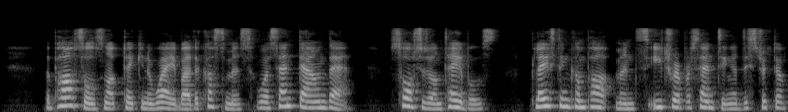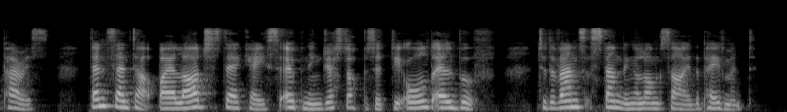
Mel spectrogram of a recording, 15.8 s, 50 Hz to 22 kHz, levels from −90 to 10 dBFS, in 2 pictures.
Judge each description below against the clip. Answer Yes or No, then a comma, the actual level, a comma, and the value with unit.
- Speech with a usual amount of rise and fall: Yes, average, 4.3 semitones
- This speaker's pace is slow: No, average, 170 wpm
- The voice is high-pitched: Yes, high, 205 Hz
